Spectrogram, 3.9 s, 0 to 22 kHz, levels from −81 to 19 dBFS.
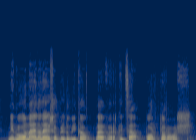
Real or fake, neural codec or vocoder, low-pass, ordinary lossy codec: fake; codec, 32 kHz, 1.9 kbps, SNAC; 14.4 kHz; none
